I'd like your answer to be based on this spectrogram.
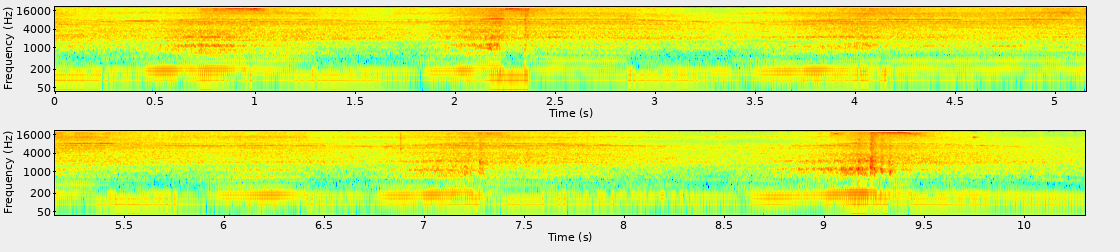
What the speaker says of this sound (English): they've also added a slightly sportier exhaust in the back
